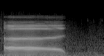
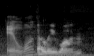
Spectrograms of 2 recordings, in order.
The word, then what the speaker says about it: Eliwan: And it's pronounced Elwan? Eliwan. Eliwan. Yeah.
